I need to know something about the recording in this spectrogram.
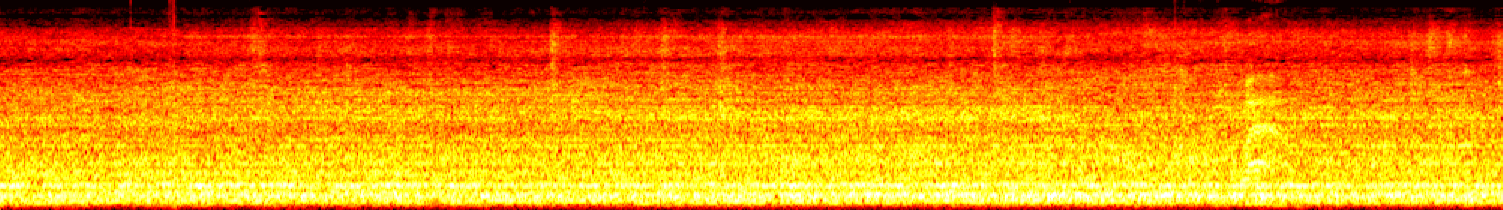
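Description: The sound of a large poultry-house fire as fire crews work it: a loud, steady drone with a constant low hum running through it. A brief faint rising call is heard about eight seconds in.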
